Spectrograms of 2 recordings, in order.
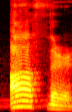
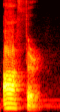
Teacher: the emphasis is placed on the first syllable author notice how the U it's silent it's more like ah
